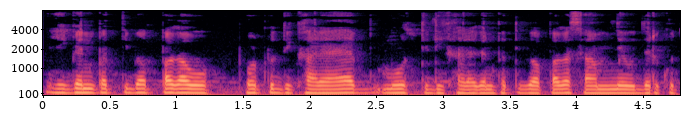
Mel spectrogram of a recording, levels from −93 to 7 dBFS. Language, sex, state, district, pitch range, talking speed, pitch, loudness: Hindi, male, Rajasthan, Bikaner, 130-140 Hz, 240 wpm, 135 Hz, -17 LUFS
